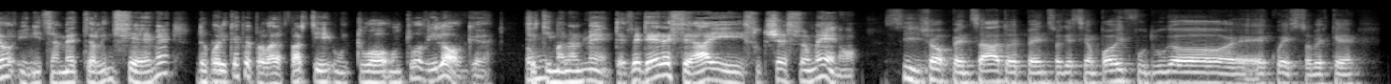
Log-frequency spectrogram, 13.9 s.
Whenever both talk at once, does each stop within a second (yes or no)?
yes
